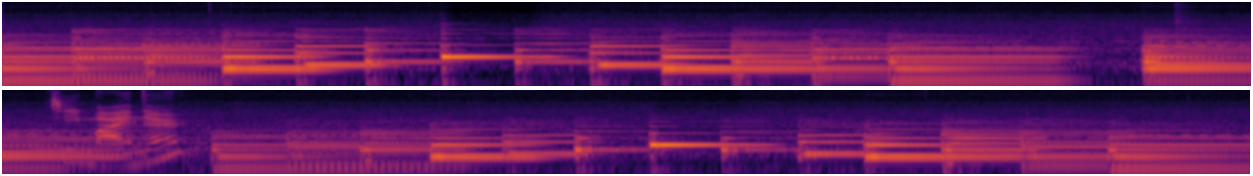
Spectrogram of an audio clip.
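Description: Digital piano playing cross-hand arpeggios: one broken chord after another, hands crossing over, in two runs of several seconds each, with a short break about halfway through.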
